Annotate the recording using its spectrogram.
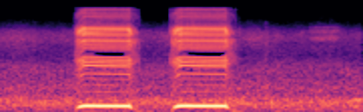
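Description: Two short, identical buzzing tones, each about a third of a second long, with a brief gap between them.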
